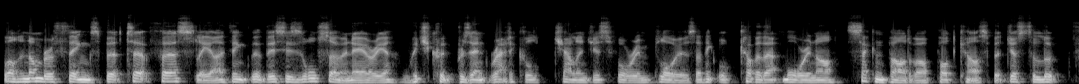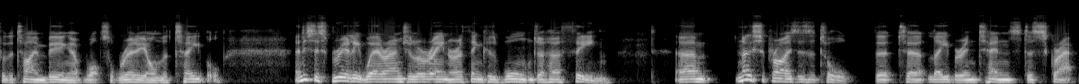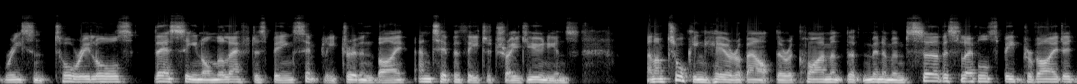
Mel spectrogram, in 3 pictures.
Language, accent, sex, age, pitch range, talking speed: English, British, male, 40-59, 105-130 Hz, 195 wpm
